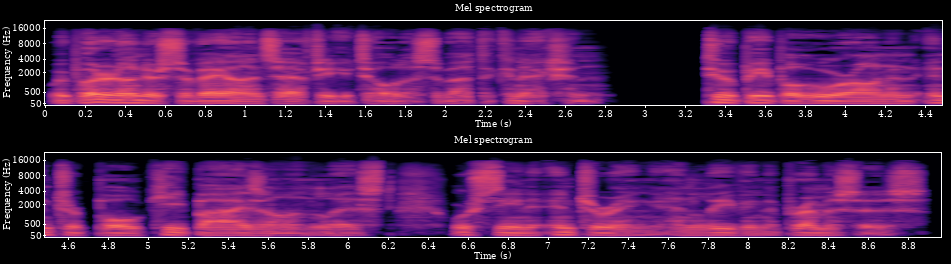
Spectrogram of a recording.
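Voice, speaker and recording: A man voicing a stern retired general who runs a covert office, speaking in a commanding, deliberate way as audiobook dialogue. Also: very deep voice, steady tone, slightly rough, dry recording, clean studio sound, full character voice. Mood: grave, businesslike.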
